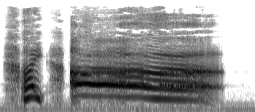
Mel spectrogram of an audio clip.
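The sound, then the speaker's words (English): A few short vocal bursts, then a single drawn-out, strained scream that sags slowly in pitch for about two seconds before breaking off, a voice acting out a dwarf's final scream petering off to a gargling rattle. “The dwarf dragged his final scream out, petering off to a gargling rattle.”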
